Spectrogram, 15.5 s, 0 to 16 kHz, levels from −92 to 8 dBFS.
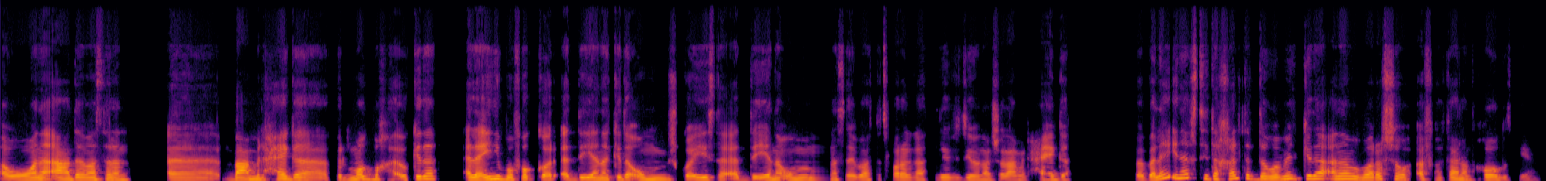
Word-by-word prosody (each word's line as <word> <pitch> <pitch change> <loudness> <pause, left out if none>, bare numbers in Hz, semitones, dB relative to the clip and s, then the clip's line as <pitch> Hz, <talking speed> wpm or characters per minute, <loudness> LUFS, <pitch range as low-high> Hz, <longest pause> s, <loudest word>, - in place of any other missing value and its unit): أو 170 +1 +2
وأنا 200 +2 +5
قاعدة 200 -1 +4
مثلًا، 195 -3 0 0.4
آآ، 170 0 -2
باعمل 200 +1 +4
حاجة 195 -3 +1
في 180 - -3
المطبخ 205 +2 0
أو - - -1
كده، 235 0 +3 0.3
ألاقيني 190 +6 +6
بافكّر 210 -2 0
قد 175 +1 -2
إيه 185 +1 +4
أنا 195 0 +1
كده 200 -1 0
أُمّ 195 - +1 0.2
مش 185 - -9
كويسة، 180 +1 -1
قد 160 0 -6
إيه 175 +4 +2
أنا 190 -1 -1
أُمّ 185 -1 -4
أنا 180 - -4
سايباها 180 0 -3
تتفرّج 185 0 -4
على 185 - -4
التليفزيون 175 0 -4
علشان 165 -1 -6
أعمل 170 0 -3
حاجة، 180 -1 -5 0.7
فبالاقي 190 - +1
نَفْسي 320 -3 -1
دَخَلت 255 +3 -1
في 260 - -3
دوّامات 225 +4 +2
كده 260 0 +3
أنا 245 -1 +2
ما 240 - +3
باعرفش 210 +4 0
أوقفها 185 -4 -4
فعلًا 195 -3 -1
خالص 175 -4 -1
يعني. 145 - -19
190 Hz, 175 wpm, -20 LUFS, 180-210 Hz, 0.7 s, ألاقيني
